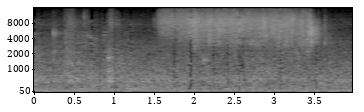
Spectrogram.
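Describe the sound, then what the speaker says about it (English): A fork is rinsed under a running kitchen tap, a close steady hiss of water that grows fuller partway through, with faint clinks against the sink. "I'm gonna rinse this fork."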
